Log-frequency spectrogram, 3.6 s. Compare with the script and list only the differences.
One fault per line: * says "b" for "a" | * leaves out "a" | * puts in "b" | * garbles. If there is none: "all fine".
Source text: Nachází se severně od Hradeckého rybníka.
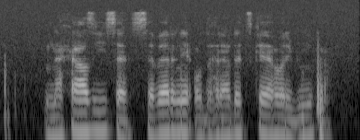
all fine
